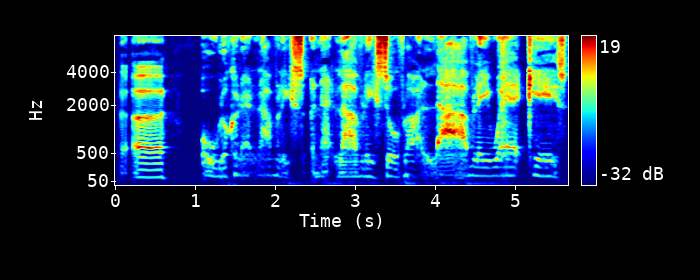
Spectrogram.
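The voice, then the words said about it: Imitates another person's voice. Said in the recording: “I sound like my cousin, MasterChef there, one of the MasterChef guys.”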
